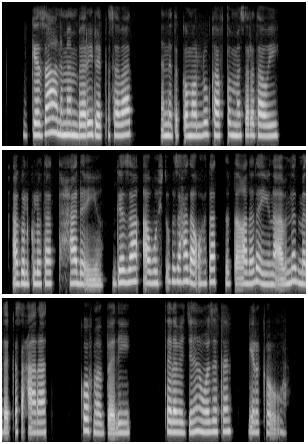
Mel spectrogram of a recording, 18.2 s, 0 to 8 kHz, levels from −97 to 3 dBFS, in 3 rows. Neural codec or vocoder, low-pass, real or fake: none; 7.2 kHz; real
